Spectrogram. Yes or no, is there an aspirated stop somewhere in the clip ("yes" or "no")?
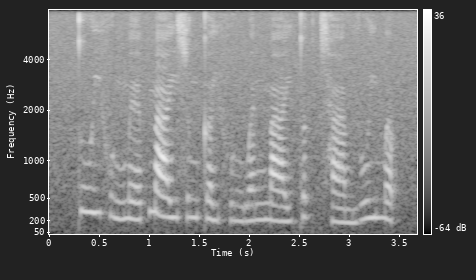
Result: yes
